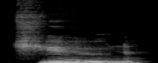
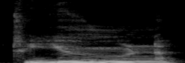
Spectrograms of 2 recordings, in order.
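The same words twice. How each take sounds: First: It starts with a ch sound. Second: It starts with a carefully pronounced t. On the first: This is modern British English. "the way I would say it is tune, ch, ch, oo" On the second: This is how posh and elderly people say it. "they kind of really pronounce it"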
